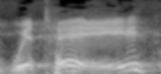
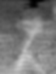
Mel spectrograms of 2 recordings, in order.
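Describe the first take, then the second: First: The word is given a put-on French pronunciation. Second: The word is said in plain English. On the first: He is pretending to know French wine. The speaker calls it wrong. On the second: It is simply the ordinary word. The speaker calls it right.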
